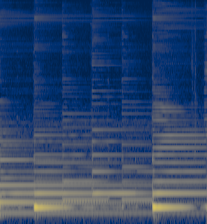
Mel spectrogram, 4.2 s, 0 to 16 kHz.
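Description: Electric guitar fingerpicking a Cadd9 chord in a steady blues pattern, the notes left ringing. Strong low notes are struck at the start, about 0.7 s in and about 3 s in, with single higher strings picked in between.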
